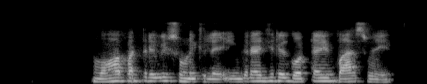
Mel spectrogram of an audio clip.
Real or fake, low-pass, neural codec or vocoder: fake; 7.2 kHz; codec, 16 kHz, 4 kbps, X-Codec, HuBERT features, trained on general audio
